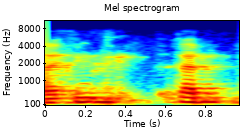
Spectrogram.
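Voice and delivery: ordinary talk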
